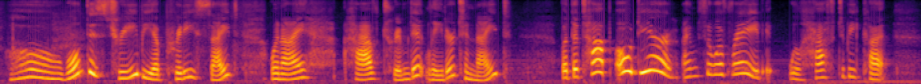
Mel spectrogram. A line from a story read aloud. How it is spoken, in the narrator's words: sighed Miss Adelaide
